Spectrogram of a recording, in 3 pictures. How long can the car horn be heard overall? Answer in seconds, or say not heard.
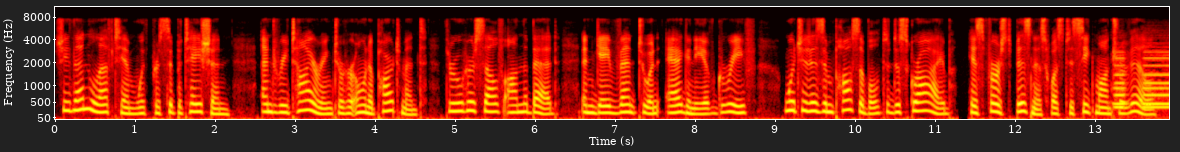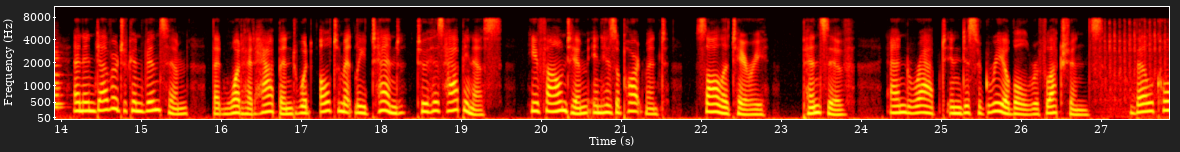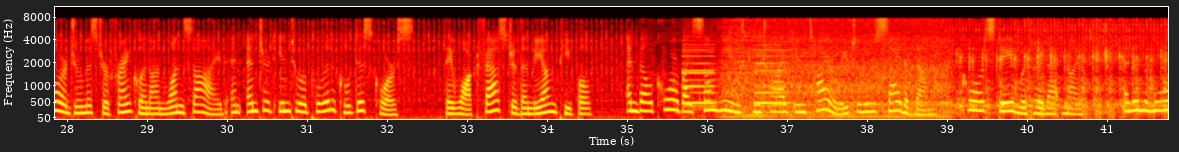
3 s.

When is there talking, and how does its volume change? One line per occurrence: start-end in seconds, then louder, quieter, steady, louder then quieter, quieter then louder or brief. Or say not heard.
0.0-41.7 steady.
